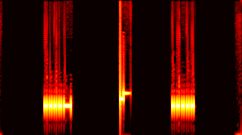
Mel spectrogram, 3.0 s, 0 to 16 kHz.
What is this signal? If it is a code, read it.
Morse code, heard as a keyed tone, about 40 wpm, 700 Hz. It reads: 4 5
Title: Single Letter-Number Alt - Rapid-Fire 40wpm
